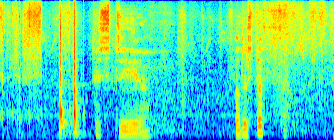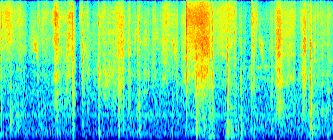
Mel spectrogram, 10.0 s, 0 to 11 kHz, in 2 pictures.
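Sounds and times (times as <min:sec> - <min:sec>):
paper sliding rustle: 0:03.8 - 0:10.0.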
